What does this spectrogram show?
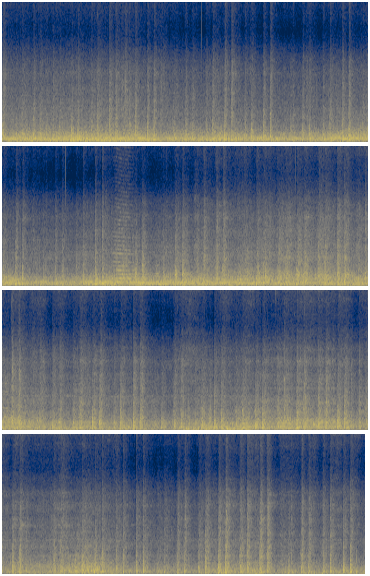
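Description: Bangladesh Railway passenger train (the Kurigram Express) running at speed, heard from an open window of one of its carriages. Wheels rumble steadily on the track, with a rhythmic clickety-clack over the rail joints that becomes sharper and more distinct in the second half.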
